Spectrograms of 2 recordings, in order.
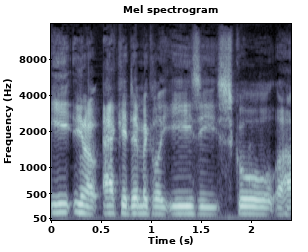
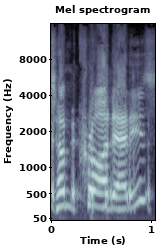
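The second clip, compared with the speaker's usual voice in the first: put-on old-time South Carolina accent, pitched higher; 11 semitones higher than usual. Imitating a coach who was a guest on the show: imitating Fisher DeBerry's South Carolina accent. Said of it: "best old time, like, South Carolina accent".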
